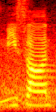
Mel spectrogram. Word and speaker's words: Nissan: company right here so we would pronounce this in America as Nissan however here in Australia it is pronounced Nissan number 12 is this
